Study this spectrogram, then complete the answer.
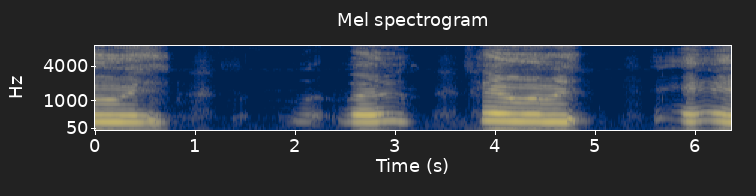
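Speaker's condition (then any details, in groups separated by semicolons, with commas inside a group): Cerebral palsy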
